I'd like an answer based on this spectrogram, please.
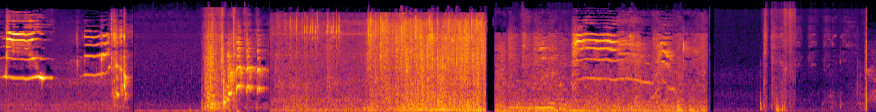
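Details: Domestic cat giving high, wavering harmonic meows, a short pair at the start and a longer drawn-out bout near the end, separated by bursts of broadband rustling and clatter indoors; a voice asks where the catnip is.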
